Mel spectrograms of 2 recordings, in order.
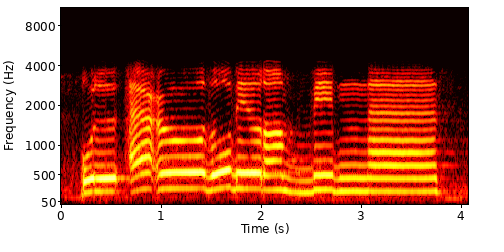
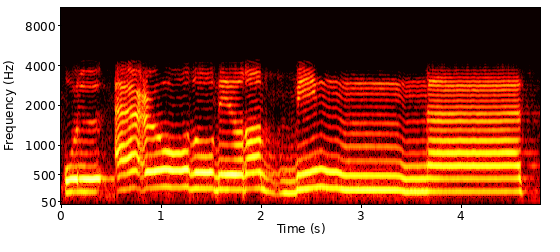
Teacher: ditahan suaranya ketika mengucapkan nun tasydid seperti ini.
